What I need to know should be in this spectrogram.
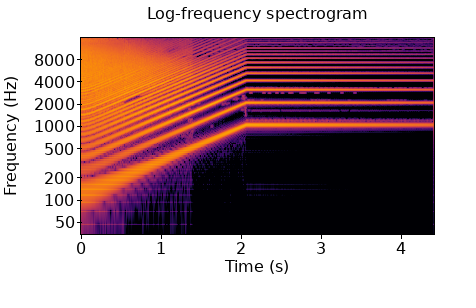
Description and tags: Regular Game Sounds 1
You may use these sounds freely if
you think they're usefull.
I made them in Nanostudio with the Eden's synths
mostly one instrument (the Eden) multiple notes some effect
(hall i believe) sometimes and here and then multi
intstruments.
(they are very easy to make in nanostudio (=Freeware!))
I edited the mixdown afterwards with oceanaudio,
used a normalise effect for maximum DB.
If you want to use them for any production or whatever
20-02-2014
effect, game, sound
